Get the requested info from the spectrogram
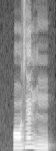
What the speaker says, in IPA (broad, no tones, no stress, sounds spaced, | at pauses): ɔ̃ z ɛ̃ ŋ ĩ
